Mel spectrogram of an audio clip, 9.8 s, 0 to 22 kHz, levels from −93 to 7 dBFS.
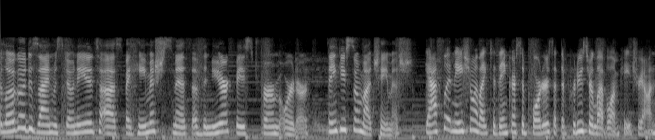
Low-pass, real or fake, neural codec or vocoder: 7.2 kHz; real; none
